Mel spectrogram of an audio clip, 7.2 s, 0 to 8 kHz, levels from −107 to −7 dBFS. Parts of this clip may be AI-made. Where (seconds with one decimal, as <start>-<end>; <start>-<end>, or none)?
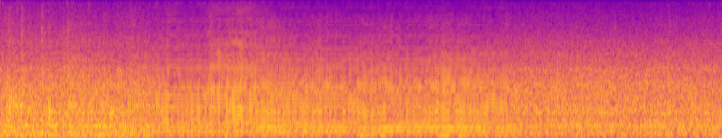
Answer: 1.5-5.1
